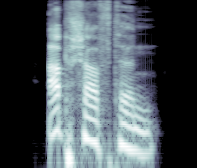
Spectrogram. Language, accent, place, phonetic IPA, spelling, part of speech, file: German, Germany, Berlin, [ˈapˌʃaftn̩], abschafften, verb, De-abschafften.ogg
- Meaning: inflection of abschaffen: 1. first/third-person plural dependent preterite 2. first/third-person plural dependent subjunctive II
